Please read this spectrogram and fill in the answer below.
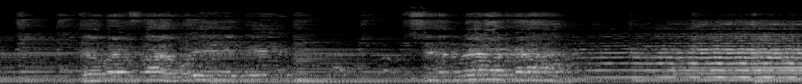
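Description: Live band music: acoustic guitar strumming under a melodic instrumental line, with no singing.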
